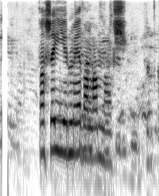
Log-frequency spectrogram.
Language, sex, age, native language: Icelandic, male, 10, Icelandic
